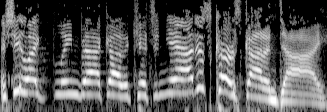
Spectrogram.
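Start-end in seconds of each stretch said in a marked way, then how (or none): 1.7-3.2 put-on New York-accented speech. Speaker acts out how she pictured a wife leaning out of the kitchen, new york accent. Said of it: "it's a New York accent".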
